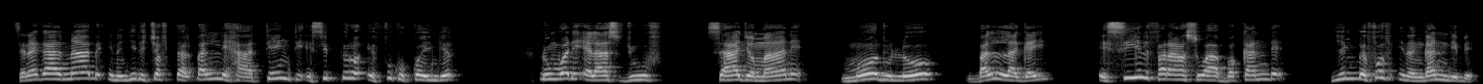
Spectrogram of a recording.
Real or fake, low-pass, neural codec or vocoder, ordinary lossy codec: real; 7.2 kHz; none; none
